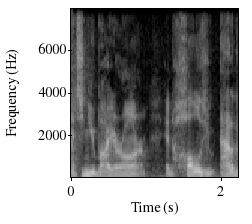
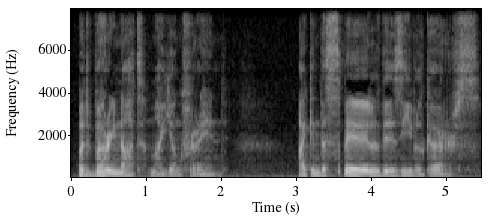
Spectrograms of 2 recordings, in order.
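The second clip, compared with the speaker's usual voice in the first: slow, drawn-out mystic voice; theatrical seer reassuring a client; psychic offering help. Acted. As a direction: slowly intone a grand promise.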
